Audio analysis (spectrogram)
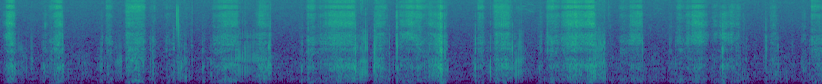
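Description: A ballpoint pen tip scratches across a lined paper notebook page during handwriting, making a quiet run of dry, bright scraping strokes. The short, uneven bursts come and go with little low end, each stopping almost at once.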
